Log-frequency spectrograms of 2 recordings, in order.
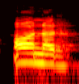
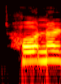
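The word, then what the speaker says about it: honor: Next है ऑनर, इसको ऑनर पढ़ना है, हॉनर नहीं पढ़ना। जब भी एच के बाद ओ आ जाता है तो एच को साइलेंट कर देते हैं या आ करके आवाज़ निकालते हैं, ठीक है। इसको आ करके आपने याद करना है कि इसमें आप ओ की आवाज़ निकालेंगे, एच की आवाज़ नहीं निकाल।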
